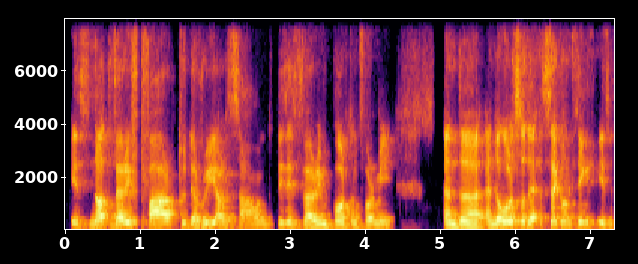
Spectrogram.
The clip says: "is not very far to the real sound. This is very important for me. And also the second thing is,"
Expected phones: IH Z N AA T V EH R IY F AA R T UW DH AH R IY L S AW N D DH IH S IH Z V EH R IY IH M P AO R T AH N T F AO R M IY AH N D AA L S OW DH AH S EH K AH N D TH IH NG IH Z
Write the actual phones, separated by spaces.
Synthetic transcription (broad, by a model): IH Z N AA T V EH R IY F AA R T UW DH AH R IY L S AW N D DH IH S IH Z V EH R IY IH M P AO R T AH N T F AO R M IY AH N D AA L S OW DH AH S EH K AH N D TH IH NG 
